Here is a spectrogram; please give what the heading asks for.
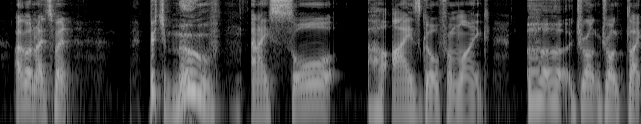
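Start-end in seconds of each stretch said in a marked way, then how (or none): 1.4-2.2 loud, high-pitched, barked shout. Retelling telling a drunk crowd to move aside: imitating own shout. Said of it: "I've never shouted some fuckers sober".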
